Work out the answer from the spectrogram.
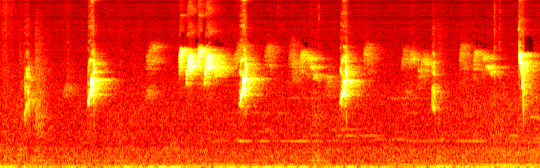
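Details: Red-whiskered bulbul repeating crisp, ringing song phrases about every two to three seconds, each opening with a sharp high note and running into a brief warble.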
